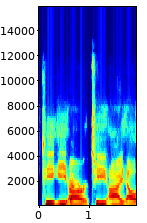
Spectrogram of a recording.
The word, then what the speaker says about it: Tertill: So it's Tertill, Tertill, if you're going to phonetically pronounce it, which is a clever name.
